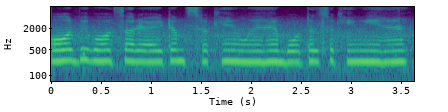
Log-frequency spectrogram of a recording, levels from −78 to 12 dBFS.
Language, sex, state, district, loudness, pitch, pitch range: Hindi, female, Delhi, New Delhi, -17 LUFS, 240 Hz, 235-245 Hz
